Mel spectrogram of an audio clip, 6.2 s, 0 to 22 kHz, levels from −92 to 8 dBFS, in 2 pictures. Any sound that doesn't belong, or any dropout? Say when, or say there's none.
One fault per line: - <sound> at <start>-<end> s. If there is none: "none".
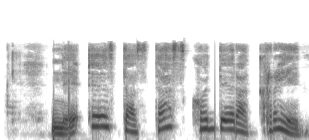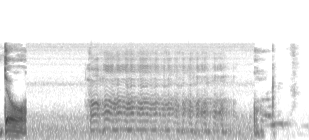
- laugh at 3.9-5.5 s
